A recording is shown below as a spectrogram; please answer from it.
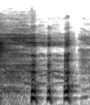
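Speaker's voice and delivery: squeaky burst of laughter; high giggle. Real, not acted. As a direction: laugh at own impression. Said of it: "I'm sorry".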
